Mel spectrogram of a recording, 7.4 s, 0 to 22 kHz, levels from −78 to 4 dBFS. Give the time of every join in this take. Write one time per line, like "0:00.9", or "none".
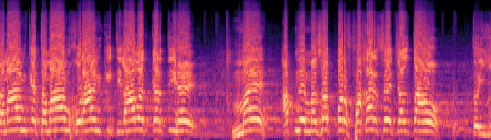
none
